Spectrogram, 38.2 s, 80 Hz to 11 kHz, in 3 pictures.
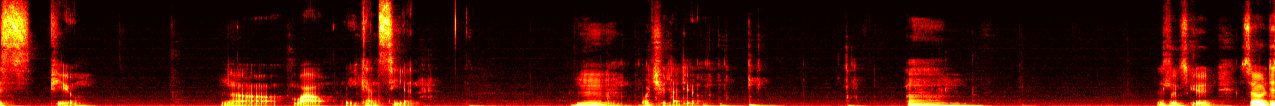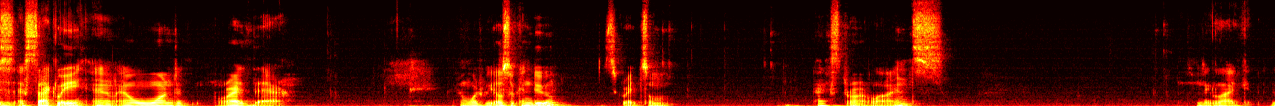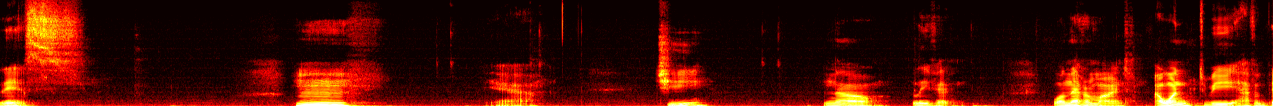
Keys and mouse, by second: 0.0-1.2 middle drag, 1.2-3.0 drag, 2.4-3.0 middle drag, 4.7 z, 6.1 KP_1, 6.3-7.2 KP_4, 7.5 KP_4, 8.4 KP_6, 10.2 KP_6, 11.9-16.9 drag, 16.9 Tab, 17.8-19.5 middle drag, 18.3 ctrl+r, 19.5 click, 20.7 ctrl+r, 25.6 Tab, 29.9 Tab, 32.2 g, 34.0 Tab, 34.7-35.3 middle drag, 35.3 z, 36.7 KP_7.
